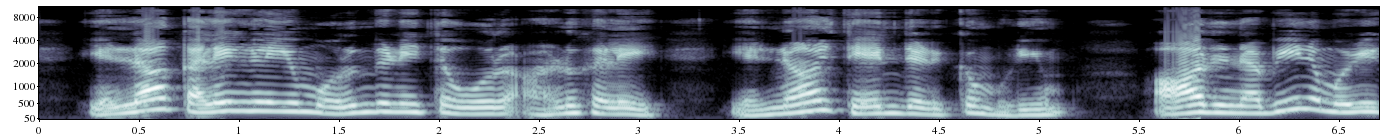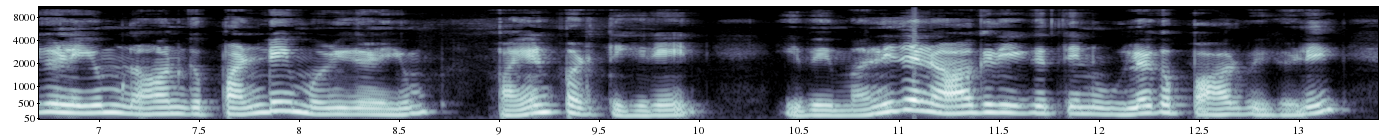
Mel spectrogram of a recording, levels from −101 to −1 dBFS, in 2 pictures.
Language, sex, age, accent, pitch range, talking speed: Tamil, female, 60-79, native, 180-255 Hz, 90 wpm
